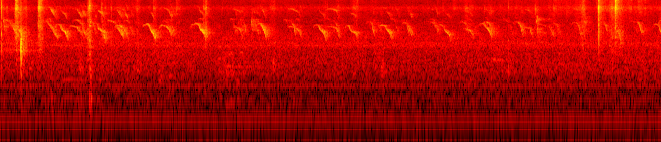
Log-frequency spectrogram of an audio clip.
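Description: Small birds peeping: a steady run of short, high, falling peeps, about three a second. A few sharp clicks come through, the loudest one just after the start.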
